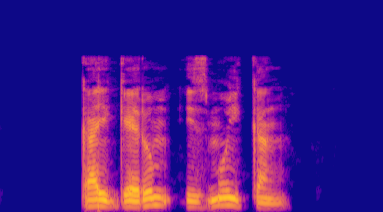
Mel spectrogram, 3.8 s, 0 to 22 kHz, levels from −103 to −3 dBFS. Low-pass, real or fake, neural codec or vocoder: 7.2 kHz; fake; vocoder, 44.1 kHz, 80 mel bands, Vocos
